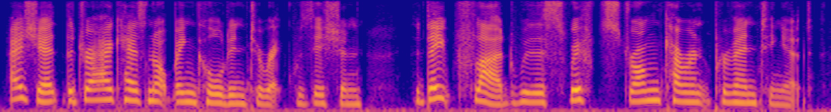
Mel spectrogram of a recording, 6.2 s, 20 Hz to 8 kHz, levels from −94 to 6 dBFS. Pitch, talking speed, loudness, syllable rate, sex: 205 Hz, 190 wpm, -20 LUFS, 5.1 syllables/s, female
